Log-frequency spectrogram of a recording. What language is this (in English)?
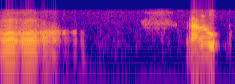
Assamese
